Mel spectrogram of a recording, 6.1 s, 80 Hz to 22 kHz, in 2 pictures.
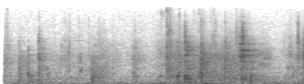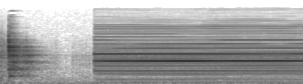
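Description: Wood-Mizer LT35 portable sawmill running. A loud, steady, high-pitched whine starts abruptly about four seconds in, after a few quieter knocks and scrapes.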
